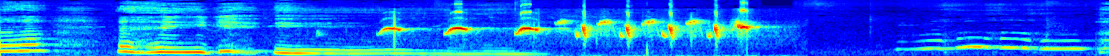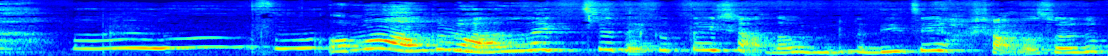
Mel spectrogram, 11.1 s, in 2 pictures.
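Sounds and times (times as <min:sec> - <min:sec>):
voice gliding down in pitch: 0:00.0 - 0:02.8
wavering hummed tone: 0:00.8 - 0:03.9
birds chirping: 0:00.9 - 0:04.0.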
